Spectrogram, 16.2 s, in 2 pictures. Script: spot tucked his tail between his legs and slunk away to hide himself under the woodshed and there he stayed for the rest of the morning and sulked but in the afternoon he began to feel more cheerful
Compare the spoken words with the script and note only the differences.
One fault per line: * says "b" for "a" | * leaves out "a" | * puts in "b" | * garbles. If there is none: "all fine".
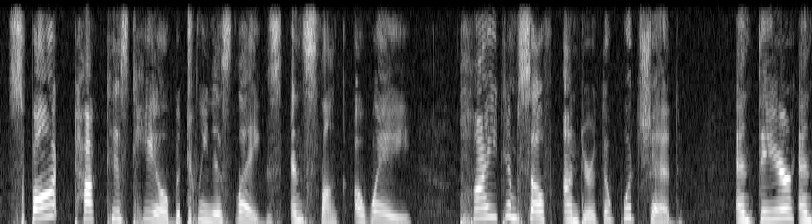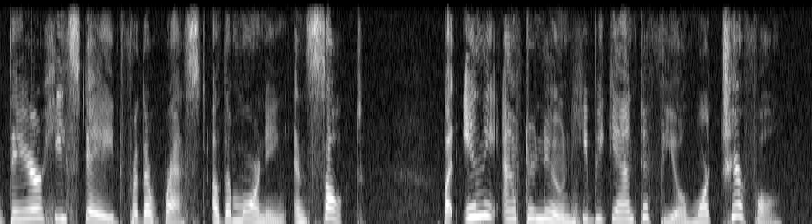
* leaves out "to"
* puts in "and there"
